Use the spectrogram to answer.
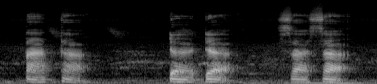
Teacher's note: ujung atau bagian depan lidah menyentuh punggung alveolar, yaitu bagian keras tepat di belakang gigi atas · lidah menyentuh langit-langit bagian depan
